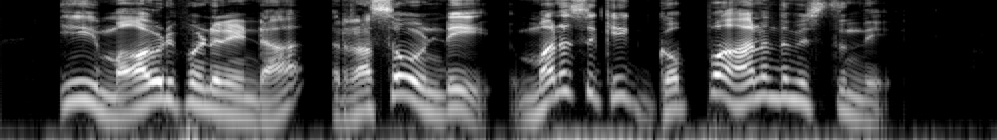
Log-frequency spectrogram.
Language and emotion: Telugu, happy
